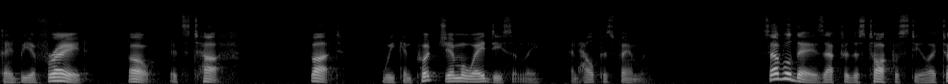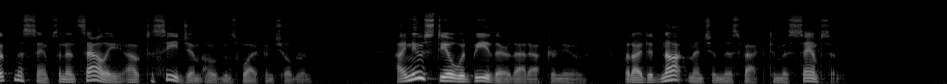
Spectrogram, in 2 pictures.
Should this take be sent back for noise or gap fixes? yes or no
no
